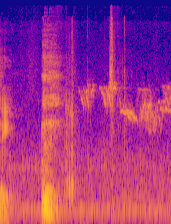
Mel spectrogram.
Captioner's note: clears throat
